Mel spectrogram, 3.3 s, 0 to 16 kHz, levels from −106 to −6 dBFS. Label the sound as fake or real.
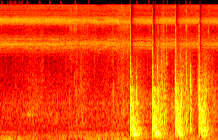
real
